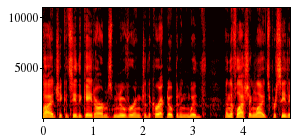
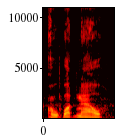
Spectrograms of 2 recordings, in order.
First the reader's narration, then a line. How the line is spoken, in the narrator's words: Ivanova grumbled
